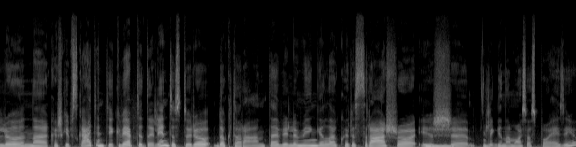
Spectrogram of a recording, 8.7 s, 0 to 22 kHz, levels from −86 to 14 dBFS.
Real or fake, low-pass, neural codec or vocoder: real; 19.8 kHz; none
